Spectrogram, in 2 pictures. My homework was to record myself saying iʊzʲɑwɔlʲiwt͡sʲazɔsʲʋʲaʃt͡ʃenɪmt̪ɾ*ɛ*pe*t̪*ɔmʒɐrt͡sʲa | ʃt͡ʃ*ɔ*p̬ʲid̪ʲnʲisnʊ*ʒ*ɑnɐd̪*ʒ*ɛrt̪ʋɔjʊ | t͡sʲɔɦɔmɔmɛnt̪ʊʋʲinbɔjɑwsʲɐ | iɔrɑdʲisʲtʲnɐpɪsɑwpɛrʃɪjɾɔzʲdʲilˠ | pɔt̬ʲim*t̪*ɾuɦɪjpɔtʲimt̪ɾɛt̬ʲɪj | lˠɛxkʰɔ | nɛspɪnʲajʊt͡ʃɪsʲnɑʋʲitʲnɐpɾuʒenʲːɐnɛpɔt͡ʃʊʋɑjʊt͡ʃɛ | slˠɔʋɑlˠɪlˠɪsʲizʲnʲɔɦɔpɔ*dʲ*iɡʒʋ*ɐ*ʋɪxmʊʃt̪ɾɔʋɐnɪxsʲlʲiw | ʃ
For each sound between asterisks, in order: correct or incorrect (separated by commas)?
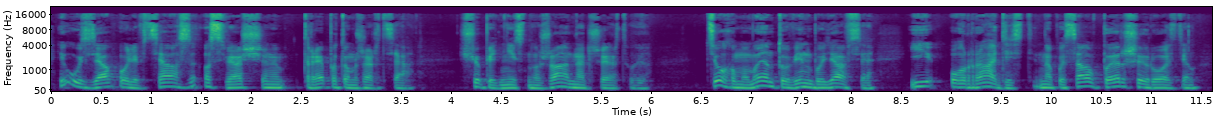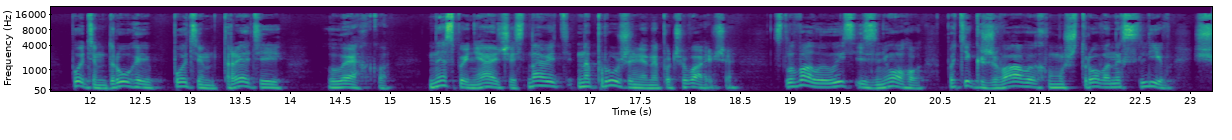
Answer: correct, correct, correct, correct, correct, incorrect, incorrect, incorrect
